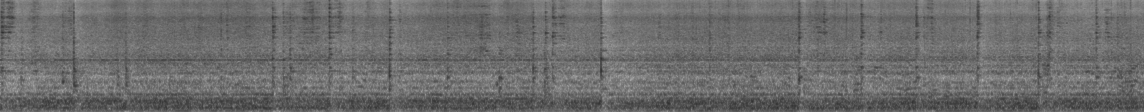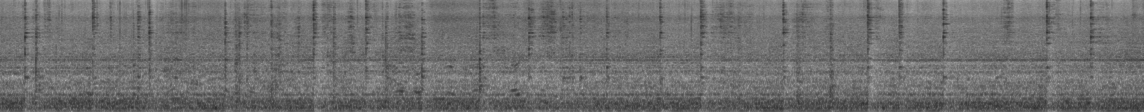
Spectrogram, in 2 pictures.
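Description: Egg fried rice sizzling on a flat steel teppanyaki griddle while metal spatulas scrape and clack against the plate, stir-frying and turning the rice. Frequent sharp clicks of the spatulas sound over a steady sizzle.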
